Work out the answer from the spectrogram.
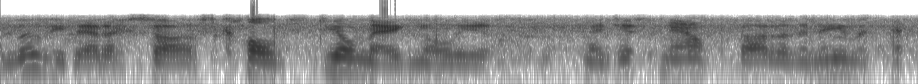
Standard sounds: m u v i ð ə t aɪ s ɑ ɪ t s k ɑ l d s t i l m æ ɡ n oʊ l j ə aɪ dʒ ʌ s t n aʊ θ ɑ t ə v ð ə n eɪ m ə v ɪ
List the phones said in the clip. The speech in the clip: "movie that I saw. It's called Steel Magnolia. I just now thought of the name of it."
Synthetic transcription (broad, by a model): m u v i ð ə t aɪ s ɑ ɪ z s k ɑ l d s t i l m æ ɡ n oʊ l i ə aɪ dʒ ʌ s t n aʊ θ ɑ t ə v ð ə n eɪ ə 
